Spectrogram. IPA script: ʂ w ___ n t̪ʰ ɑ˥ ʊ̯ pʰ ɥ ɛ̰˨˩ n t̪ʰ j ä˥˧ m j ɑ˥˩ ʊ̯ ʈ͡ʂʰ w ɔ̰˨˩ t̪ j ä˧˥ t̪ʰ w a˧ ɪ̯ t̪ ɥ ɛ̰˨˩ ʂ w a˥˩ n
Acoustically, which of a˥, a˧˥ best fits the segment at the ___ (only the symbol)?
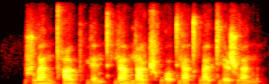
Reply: a˥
